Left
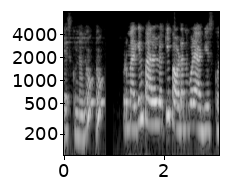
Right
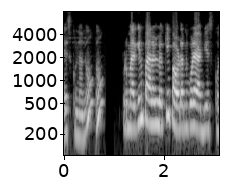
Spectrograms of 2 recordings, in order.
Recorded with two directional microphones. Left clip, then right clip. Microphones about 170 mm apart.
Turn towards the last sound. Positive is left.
turn(degrees=-30)  # may be behind; listen again after turning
